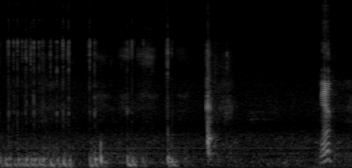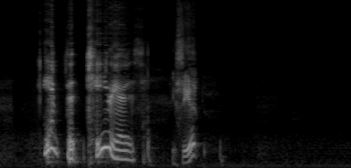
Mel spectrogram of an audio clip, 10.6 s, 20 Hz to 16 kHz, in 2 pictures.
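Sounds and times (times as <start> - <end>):
woman typing on a computer keyboard: 0.0 - 2.6
speech: 4.8 - 5.0, 6.0 - 8.4.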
